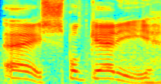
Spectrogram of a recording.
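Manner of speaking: slow, drawn-out wiseguy "Hey, spaghetti"; mock Italian mobster drawl; mobster accent. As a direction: stretch it like a cartoon Italian mobster. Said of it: "how a mobster talks".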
